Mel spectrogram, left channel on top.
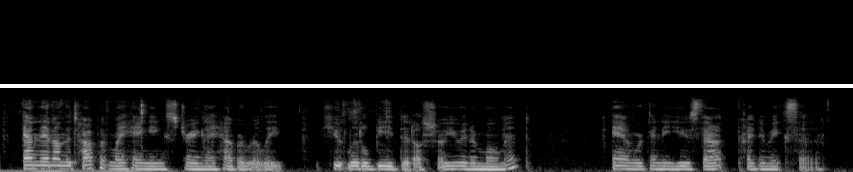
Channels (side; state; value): left; silent; 60 dB below the other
